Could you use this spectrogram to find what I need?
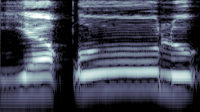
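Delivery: ordinary delivery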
